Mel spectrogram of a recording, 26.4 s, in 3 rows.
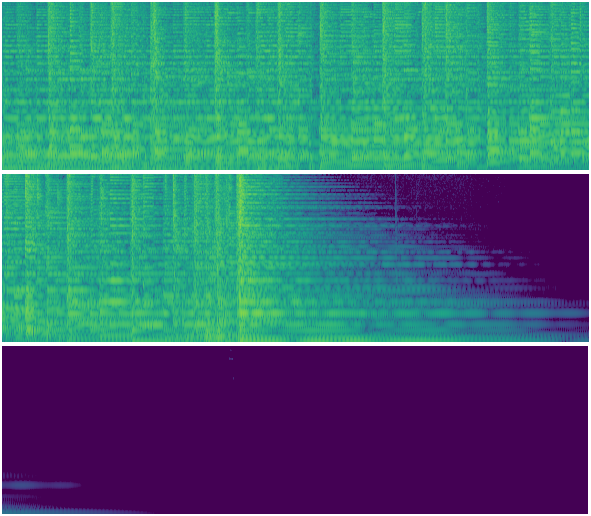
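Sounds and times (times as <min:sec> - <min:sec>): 
open chord jam: 0:00.0 - 0:17.9.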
